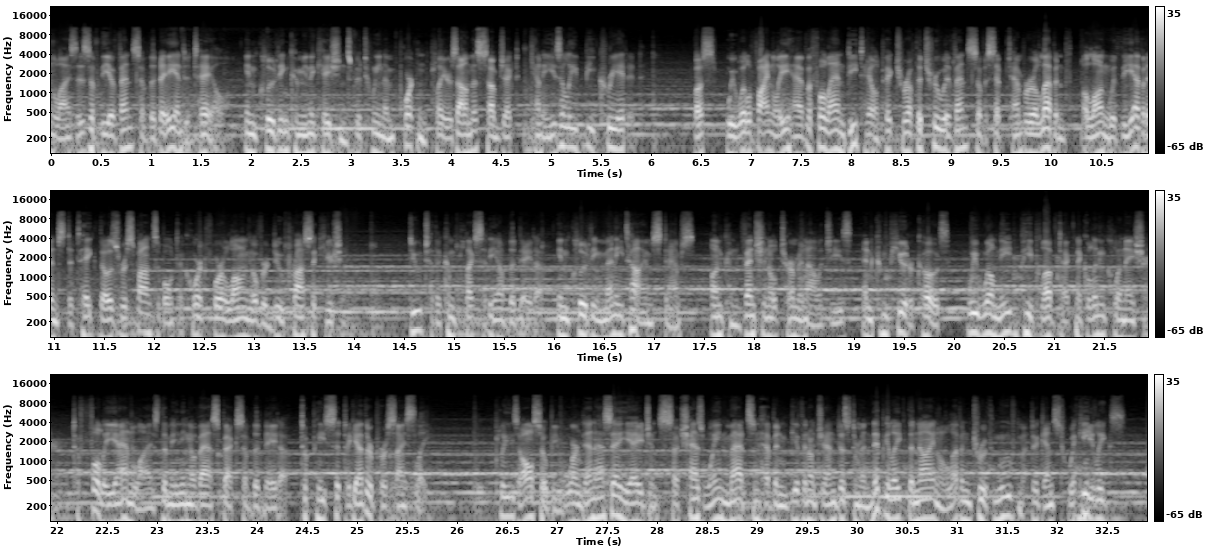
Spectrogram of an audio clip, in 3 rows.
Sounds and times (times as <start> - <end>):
Speech: 0.0 - 14.0, 14.6 - 25.8, 26.4 - 32.7
Music: 0.0 - 32.9.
